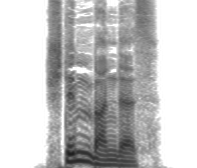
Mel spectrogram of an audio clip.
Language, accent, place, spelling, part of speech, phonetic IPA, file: German, Germany, Berlin, Stimmbandes, noun, [ˈʃtɪmˌbandəs], De-Stimmbandes.ogg
- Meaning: genitive singular of Stimmband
